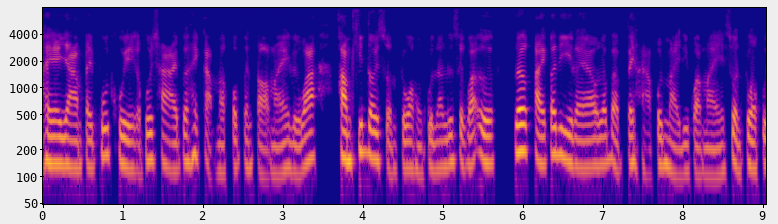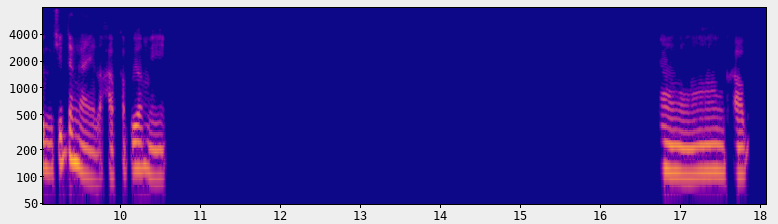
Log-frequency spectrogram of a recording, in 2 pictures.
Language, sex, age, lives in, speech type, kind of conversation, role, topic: Thai, male, 35-39, Thailand, conversation, advice, advisor, ฉันจะช่วยเพื่อนที่กำลังเผชิญการเปลี่ยนแปลงในชีวิตให้ผ่านช่วงนี้ไปได้อย่างไร?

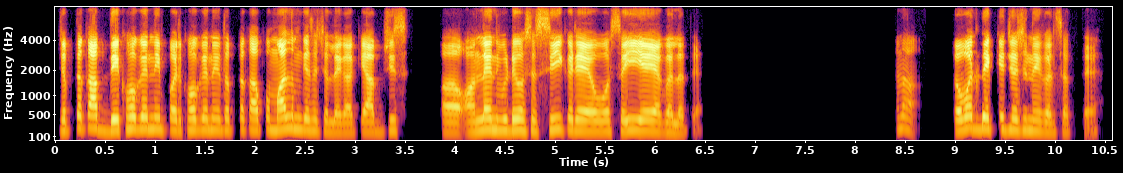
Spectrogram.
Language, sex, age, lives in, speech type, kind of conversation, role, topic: Hindi, male, 25-29, India, conversation, podcast, guest, Online videos se seekhna tumhe kaisa lagta hai, aur kyun?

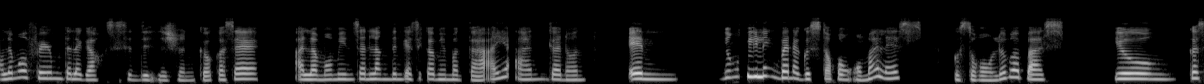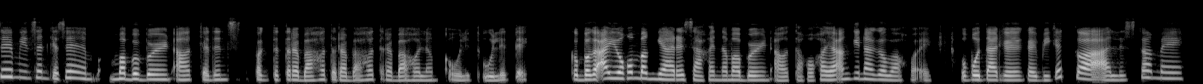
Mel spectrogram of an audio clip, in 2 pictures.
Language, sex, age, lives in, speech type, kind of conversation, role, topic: Filipino, female, 20-24, Philippines, conversation, advice, user, Paano ko maibabalik ang kontrol sa personal kong oras kapag palaging trabaho at mga obligasyon ang inuuna?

